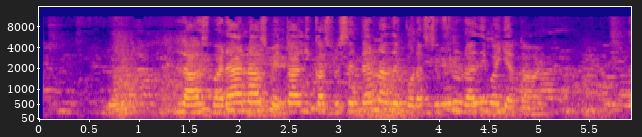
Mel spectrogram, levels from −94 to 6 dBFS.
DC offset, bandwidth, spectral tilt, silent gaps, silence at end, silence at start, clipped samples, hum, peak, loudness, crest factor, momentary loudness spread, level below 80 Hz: under 0.1%; 11.5 kHz; -4 dB/octave; none; 0 s; 0.05 s; under 0.1%; none; -2 dBFS; -17 LUFS; 16 dB; 16 LU; -52 dBFS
